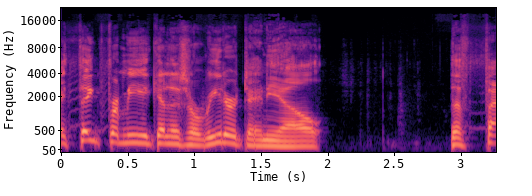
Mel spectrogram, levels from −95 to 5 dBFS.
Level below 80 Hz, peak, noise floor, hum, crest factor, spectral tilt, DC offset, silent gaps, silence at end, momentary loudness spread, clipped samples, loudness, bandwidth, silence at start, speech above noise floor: -60 dBFS; -8 dBFS; -64 dBFS; none; 14 dB; -4.5 dB/octave; under 0.1%; none; 0 s; 6 LU; under 0.1%; -21 LUFS; 18 kHz; 0 s; 43 dB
